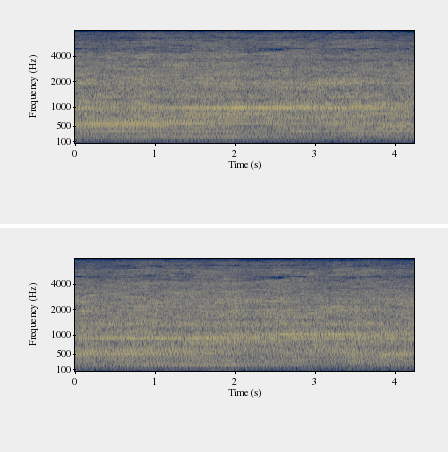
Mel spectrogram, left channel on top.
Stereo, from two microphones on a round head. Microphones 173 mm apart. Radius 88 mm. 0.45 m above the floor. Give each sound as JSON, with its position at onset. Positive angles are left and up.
{"t": 0.0, "sound": "an engine running", "side_deg": 45, "distance_m": 2.0}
